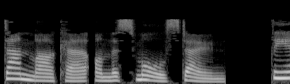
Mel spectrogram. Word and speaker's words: tanmarkar: Danmark, on the large stone, and genitive, Tanmarker, pronounced Danmarker, on the small stone.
